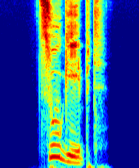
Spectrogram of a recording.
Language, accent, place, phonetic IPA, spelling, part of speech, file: German, Germany, Berlin, [ˈt͡suːˌɡiːpt], zugibt, verb, De-zugibt.ogg
- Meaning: third-person singular dependent present of zugeben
